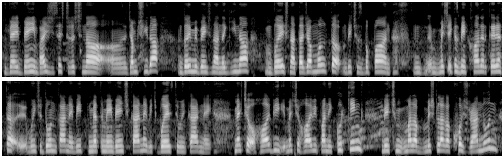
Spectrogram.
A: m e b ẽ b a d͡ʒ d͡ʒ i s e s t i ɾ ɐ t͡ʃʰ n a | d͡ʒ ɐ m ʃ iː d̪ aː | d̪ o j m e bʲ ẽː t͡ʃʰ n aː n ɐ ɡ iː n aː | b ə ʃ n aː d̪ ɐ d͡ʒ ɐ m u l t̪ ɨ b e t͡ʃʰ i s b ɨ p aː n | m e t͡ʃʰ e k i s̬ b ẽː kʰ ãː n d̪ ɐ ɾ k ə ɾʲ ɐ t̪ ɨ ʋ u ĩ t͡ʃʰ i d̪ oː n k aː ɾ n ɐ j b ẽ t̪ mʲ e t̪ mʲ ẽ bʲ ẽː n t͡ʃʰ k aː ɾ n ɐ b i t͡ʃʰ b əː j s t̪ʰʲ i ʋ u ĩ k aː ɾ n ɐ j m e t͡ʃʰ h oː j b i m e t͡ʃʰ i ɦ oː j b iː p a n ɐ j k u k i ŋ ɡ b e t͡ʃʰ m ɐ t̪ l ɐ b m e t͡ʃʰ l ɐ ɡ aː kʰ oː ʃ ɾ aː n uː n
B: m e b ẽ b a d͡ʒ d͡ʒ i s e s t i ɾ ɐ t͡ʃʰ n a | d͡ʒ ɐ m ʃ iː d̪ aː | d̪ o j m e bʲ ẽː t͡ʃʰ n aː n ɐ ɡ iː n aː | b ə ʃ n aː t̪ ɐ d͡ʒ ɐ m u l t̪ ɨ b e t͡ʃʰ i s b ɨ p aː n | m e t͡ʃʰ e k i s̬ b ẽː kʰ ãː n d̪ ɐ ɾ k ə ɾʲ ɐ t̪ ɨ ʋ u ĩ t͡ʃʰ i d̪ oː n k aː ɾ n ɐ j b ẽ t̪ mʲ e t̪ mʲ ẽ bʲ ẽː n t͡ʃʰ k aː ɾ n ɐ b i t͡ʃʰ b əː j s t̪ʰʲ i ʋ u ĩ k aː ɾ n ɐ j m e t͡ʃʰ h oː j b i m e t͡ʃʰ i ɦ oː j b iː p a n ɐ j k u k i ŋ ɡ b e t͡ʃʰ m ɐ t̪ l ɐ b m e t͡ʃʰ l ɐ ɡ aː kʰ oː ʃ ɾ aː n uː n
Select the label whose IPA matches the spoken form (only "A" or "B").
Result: B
